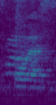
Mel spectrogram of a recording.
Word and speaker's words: Boaz: I think I found it, Matthew 1:5, and salmon begat, well, they spell it booze, but I think it's supposed to be Boaz.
